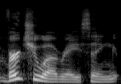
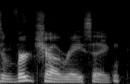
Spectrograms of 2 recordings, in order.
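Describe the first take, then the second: First: Virtua is said with a usual English pronunciation. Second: Virtua is said with a Japanese-style pronunciation. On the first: This is how the speaker expects it to be said. "not Virtua Racing" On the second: This is how the game's announcer voice says it. "he says it as Virtua Racing"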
